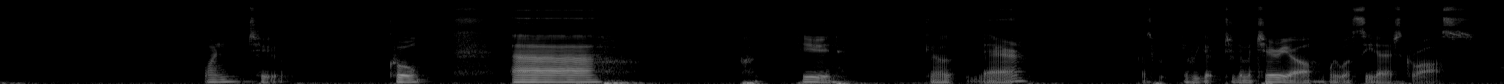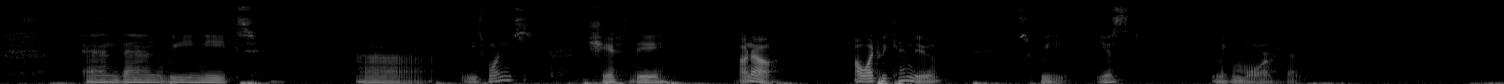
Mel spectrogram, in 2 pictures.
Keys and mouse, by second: 3.3 middle drag, 4.7 right click, 5.7 KP_7, 11.7 click, 15.5 KP_7, 19.0 KP_7, 21.0 shift+d, 24.9 x.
